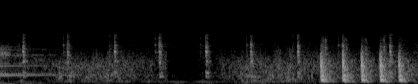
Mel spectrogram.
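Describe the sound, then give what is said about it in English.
A clock ticks steadily with crisp, evenly spaced clicks over a faint low hum, the ticking growing louder and quicker toward the end. No one speaks. “Mostly the man watched the clock.”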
